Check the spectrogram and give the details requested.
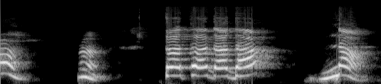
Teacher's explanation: जिभेचा शेंडा दाताच्या माग लावायचा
